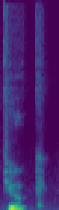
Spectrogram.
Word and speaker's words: TUQ: It's spelled TUQ, kind of pronounced Tuk, not to be confused with a popular Canadian ski hat.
